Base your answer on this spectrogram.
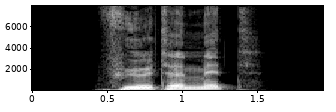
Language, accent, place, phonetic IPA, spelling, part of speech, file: German, Germany, Berlin, [ˌfyːltə ˈmɪt], fühlte mit, verb, De-fühlte mit.ogg
- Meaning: inflection of mitfühlen: 1. first/third-person singular preterite 2. first/third-person singular subjunctive II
